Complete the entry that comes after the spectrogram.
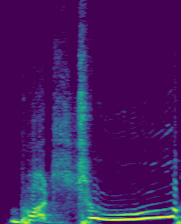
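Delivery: high, drawn-out disbelieving question; hammed-up rising shock; mock shock. Dad's shocked realisation, acted.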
